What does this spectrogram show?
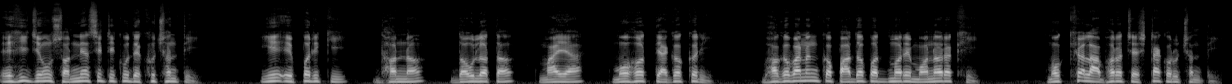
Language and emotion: Odia, neutral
